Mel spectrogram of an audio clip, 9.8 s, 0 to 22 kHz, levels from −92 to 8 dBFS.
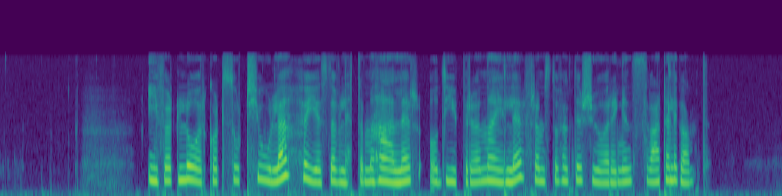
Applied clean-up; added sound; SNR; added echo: none; none; none; none.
